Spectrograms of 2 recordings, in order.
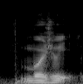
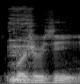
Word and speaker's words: bourgeoisie: But then later on, they go on to say the modern bourgeois, or how did you pronounce it earlier? – Bourgeoisie. – Bourgeoisie, yeah. I don't know.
